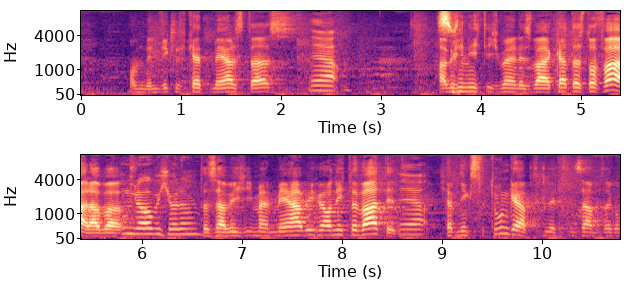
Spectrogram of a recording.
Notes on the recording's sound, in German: Das Interview wurde im Gotham Gym in New York City aufgenommen.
